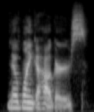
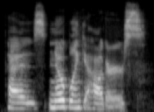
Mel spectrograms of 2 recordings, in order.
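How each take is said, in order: First: Said in the usual way. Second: Loud, slow, with weight on no; mock stern rule. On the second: Laying down the rule to a chatter who hogs blankets, loud and slow. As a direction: spell out the rule, slowly and firmly.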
